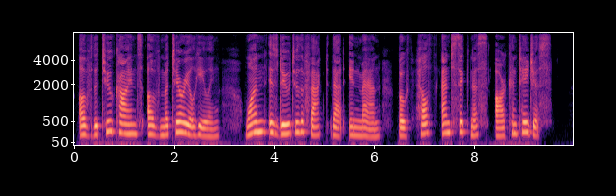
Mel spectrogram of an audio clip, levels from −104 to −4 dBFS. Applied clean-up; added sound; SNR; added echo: none; none; none; none.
